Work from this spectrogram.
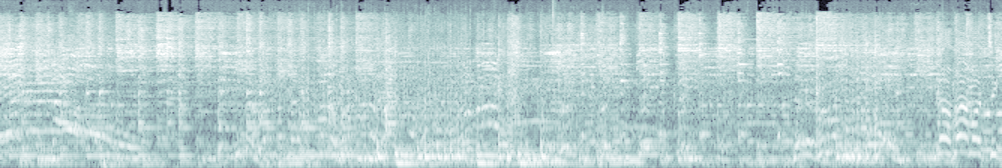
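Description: Lively band music, played at a steady loud level throughout with dense rhythmic accompaniment and bright melodic lines, full and continuous with no pauses.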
